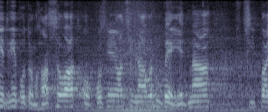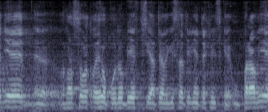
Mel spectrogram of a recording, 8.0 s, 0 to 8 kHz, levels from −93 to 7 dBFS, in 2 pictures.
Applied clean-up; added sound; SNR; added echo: none; Engine; 16 dB; reverberation time 1.2 s.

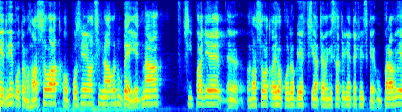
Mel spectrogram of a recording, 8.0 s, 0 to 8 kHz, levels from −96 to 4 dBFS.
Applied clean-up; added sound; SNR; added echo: neural mask model DeepFilterNet 3.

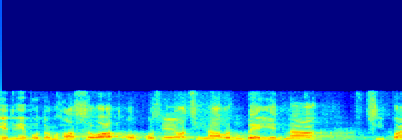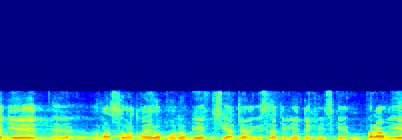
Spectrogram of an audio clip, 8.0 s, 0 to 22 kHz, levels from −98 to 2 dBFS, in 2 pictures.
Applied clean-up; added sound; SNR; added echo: neural separator model SepFormer DNS4.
